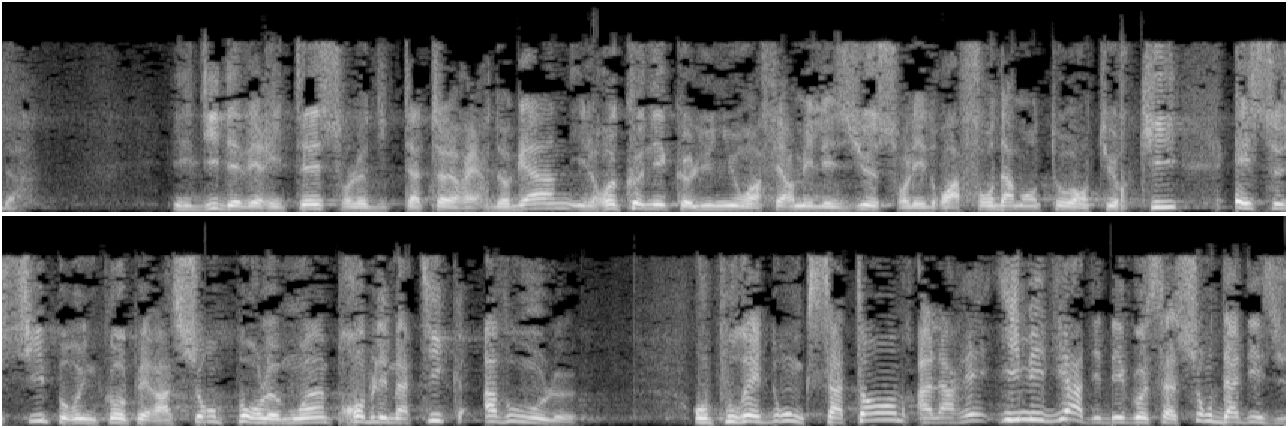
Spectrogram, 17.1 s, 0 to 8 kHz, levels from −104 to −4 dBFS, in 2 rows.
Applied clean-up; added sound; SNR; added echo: none; none; none; none.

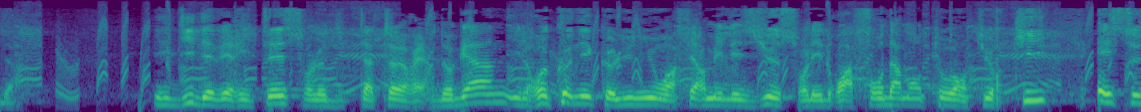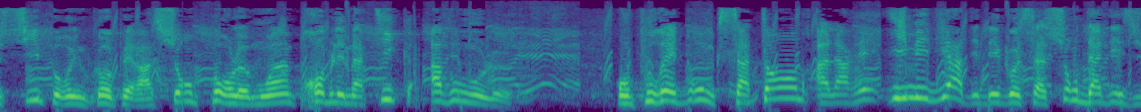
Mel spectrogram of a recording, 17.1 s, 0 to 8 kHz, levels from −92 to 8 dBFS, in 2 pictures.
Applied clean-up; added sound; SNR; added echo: none; Scratching (performance technique); 18 dB; none.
